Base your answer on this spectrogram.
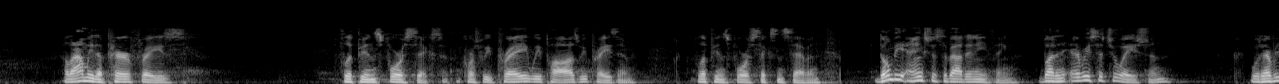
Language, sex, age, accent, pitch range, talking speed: English, male, 50-69, American, 100-135 Hz, 145 wpm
